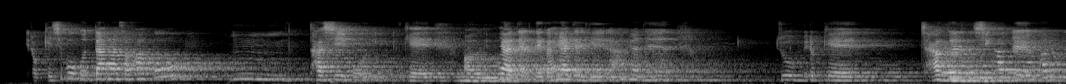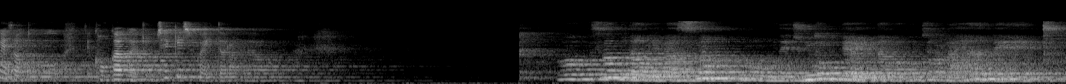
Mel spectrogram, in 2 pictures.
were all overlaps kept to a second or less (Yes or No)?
Yes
